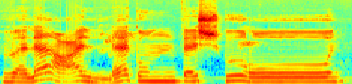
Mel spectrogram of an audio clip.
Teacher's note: را کو پر پڑھیں گے، را کے اوپر پیش کی وجہ سے، اور یہ واو مدہ ہے تو اسے ہم کھینچ کے پڑھیں گے۔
